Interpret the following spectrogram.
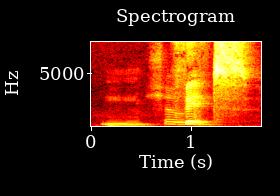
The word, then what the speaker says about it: fits: Whereas fits is an S. Everything that fits or coax. Everything with T and K ends with an S.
